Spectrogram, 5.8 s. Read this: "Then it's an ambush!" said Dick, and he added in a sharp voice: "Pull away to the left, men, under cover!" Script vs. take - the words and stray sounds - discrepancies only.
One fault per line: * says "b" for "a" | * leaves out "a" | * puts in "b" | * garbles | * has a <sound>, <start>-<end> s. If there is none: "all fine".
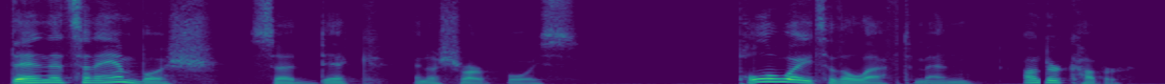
* leaves out "and he added"
* has a dropout, 5.2-5.2 s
